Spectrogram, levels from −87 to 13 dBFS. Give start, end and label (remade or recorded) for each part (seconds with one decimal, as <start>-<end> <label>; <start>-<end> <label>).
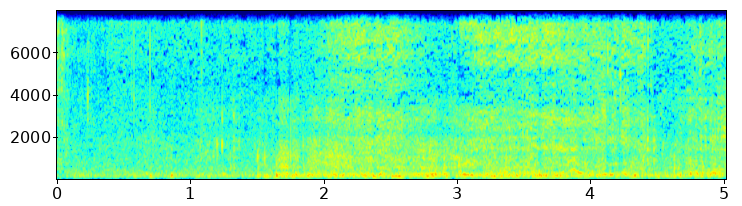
0.0-1.2 recorded; 1.2-1.7 remade; 1.7-2.6 recorded; 2.6-3.5 remade; 3.5-4.2 recorded; 4.2-5.0 remade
